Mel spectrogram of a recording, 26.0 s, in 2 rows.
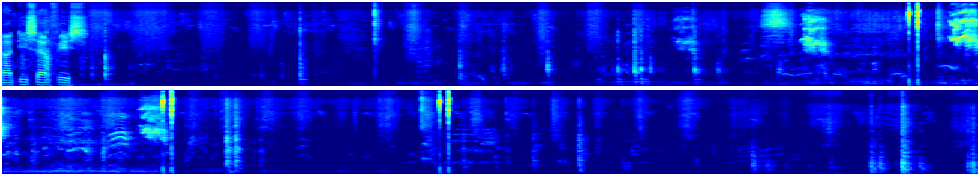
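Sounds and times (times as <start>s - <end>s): birds chirping and squawking: 1.0s - 7.2s, 7.8s - 20.0s
screwdriver clicks: 15.1s - 15.3s, 18.8s - 19.0s.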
